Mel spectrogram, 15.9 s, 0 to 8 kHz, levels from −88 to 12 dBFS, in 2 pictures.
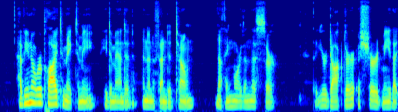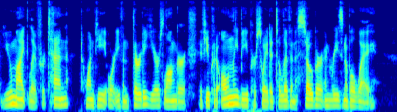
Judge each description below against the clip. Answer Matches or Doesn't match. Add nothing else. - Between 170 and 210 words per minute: Matches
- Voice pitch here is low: Matches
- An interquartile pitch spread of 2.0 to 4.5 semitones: Matches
